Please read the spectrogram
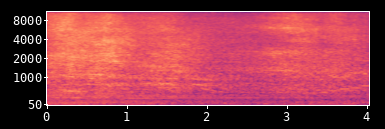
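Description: A motor vehicle's engine running as it passes close by on the road. It is loudest near the start and then eases off.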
